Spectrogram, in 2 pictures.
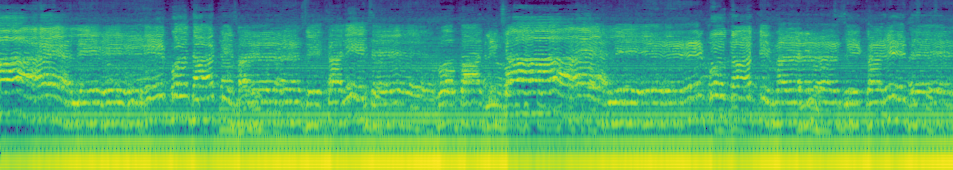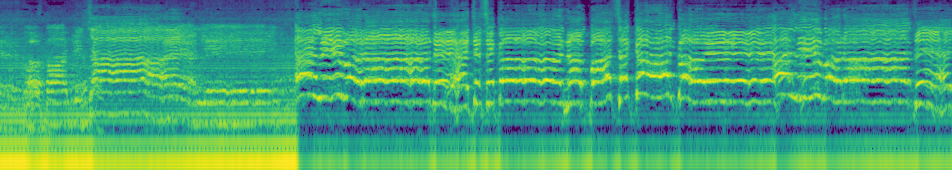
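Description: Men chanting a noha, a mournful devotional lament, a lead voice amplified through a microphone and loudspeaker. A low steady hum under the chant cuts out about two-thirds of the way through, and the singing sounds sharper and louder after it.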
